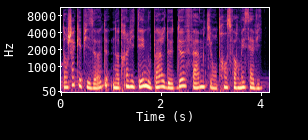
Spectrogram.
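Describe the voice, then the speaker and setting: A woman's voice: medium pitch, fairly quick, soft background music. A woman co-hosting a podcast, reading a prepared introduction and welcoming her guest. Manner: reads prepared text, warm laughs between lines. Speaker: podcast co-host. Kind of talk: scripted podcast intro and interview.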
